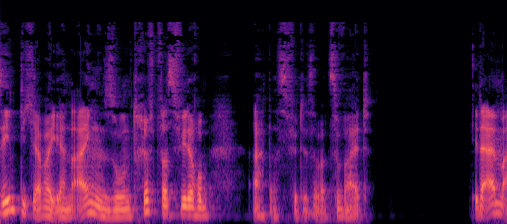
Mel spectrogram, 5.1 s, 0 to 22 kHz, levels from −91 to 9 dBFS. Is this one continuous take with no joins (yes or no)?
yes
